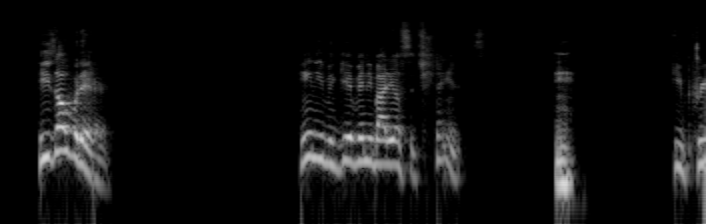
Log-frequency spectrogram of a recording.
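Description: A man talks with animation over an online call.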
